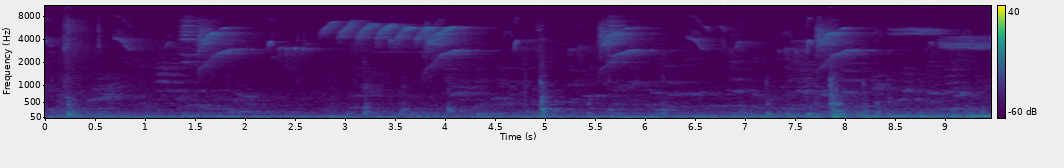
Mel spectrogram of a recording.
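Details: Domestic canary chicks being fed by their mother: a series of rising, squeaky high-pitched calls in clustered bursts over a steady low background hum.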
